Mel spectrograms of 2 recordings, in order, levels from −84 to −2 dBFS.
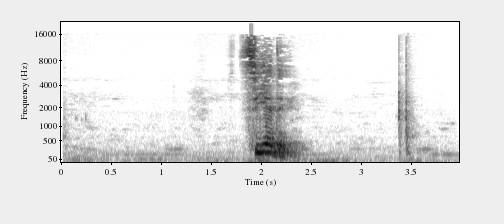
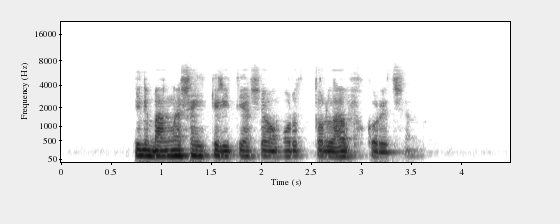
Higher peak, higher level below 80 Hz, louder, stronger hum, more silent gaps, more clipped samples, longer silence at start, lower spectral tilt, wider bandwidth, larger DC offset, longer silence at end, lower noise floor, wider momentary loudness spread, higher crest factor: about the same, 0 dBFS vs -2 dBFS; about the same, -50 dBFS vs -52 dBFS; first, -12 LUFS vs -17 LUFS; neither; neither; neither; first, 1.8 s vs 0.75 s; second, -3.5 dB/octave vs -9.5 dB/octave; first, 16.5 kHz vs 6 kHz; neither; second, 0.5 s vs 1 s; second, -55 dBFS vs -79 dBFS; first, 27 LU vs 10 LU; about the same, 20 dB vs 16 dB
